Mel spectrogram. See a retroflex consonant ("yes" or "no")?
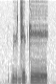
yes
